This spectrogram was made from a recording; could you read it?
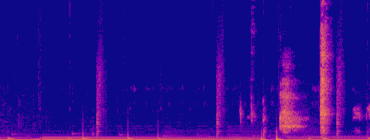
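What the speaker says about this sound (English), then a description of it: "if you have your water, take a sip, because I am too" Close, quiet slurping and squishing sounds of someone sipping water, with a few wet clicks and swallows in short bursts over a steady low background hum.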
